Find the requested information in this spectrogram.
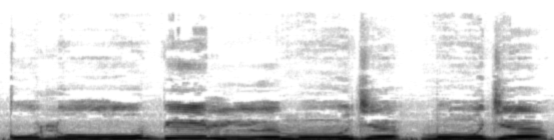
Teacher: bunyi jim di sini qalqalah, kena lantunkan dia, qulu bil muja, muja, bukan mujrimin, bukan bunyi mujrimin tapi muja, mujrimin.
